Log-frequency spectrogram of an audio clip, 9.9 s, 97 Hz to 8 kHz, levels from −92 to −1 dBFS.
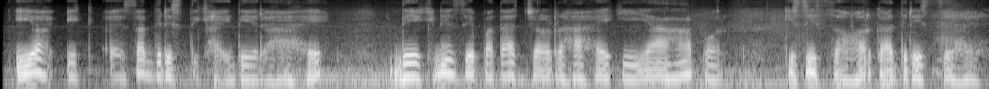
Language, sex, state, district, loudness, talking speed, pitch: Hindi, female, Bihar, Patna, -19 LUFS, 135 wpm, 105 Hz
